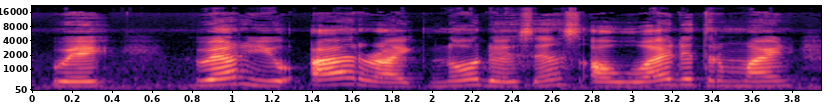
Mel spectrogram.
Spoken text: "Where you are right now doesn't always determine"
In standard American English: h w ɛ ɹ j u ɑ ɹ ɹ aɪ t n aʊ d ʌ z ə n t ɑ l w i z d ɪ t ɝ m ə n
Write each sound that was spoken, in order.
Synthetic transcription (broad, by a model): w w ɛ ɹ j u ɑ ɹ l aɪ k n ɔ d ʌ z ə n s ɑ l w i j d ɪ t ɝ m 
